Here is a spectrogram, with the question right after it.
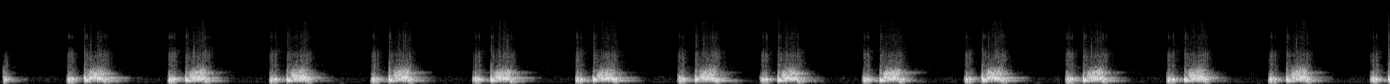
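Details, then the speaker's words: Regular heart sounds at about 59 a minute, each with a mid-systolic click followed by a late systolic murmur, pointing to mitral valve prolapse rather than a rheumatic cause. "Vean cómo a la mitad de la sístole se escucha un clic y posterior a ese clic en el soplo. Eso nos dice que es un prolapso."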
